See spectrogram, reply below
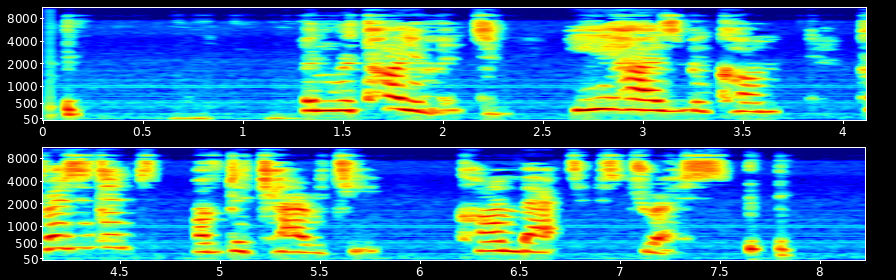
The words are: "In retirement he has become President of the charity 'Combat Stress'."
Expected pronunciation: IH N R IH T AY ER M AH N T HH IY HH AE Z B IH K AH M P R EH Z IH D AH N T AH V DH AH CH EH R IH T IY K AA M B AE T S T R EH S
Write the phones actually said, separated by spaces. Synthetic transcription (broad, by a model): IH N R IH T AY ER M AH N T HH IY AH Z B IH K AH M P R EH Z IH D AH N T AH V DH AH CH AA R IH T IY K AA M B AE T S T R EH S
